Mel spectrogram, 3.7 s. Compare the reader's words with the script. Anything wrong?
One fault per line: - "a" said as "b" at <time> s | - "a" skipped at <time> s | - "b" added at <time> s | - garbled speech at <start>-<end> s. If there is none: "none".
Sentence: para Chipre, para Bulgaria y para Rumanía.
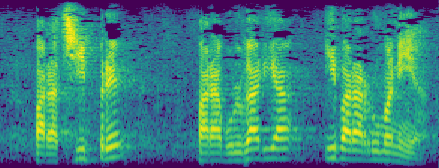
none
